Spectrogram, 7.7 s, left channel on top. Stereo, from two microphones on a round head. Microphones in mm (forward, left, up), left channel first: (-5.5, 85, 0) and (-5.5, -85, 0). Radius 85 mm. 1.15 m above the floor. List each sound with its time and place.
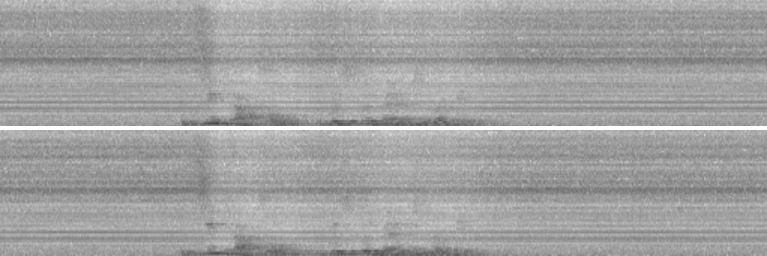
1.8 s a woman speaking: 10° left (ahead or behind), 0.7 m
